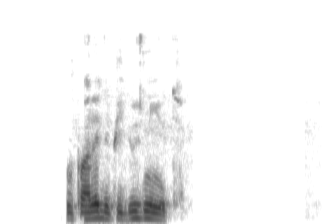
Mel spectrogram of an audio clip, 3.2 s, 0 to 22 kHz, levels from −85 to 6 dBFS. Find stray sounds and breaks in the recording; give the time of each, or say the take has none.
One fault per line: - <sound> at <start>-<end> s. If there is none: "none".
none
